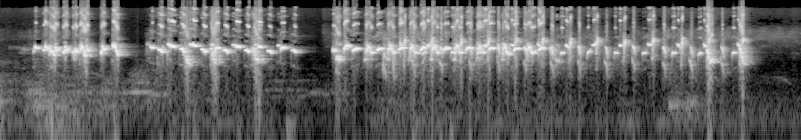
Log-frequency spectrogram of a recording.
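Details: Yellow-vented bulbul pouring out fast, chattering song in bursts separated by short silences, each burst a tight run of bright, bubbly notes with sharp clicks, ending abruptly after about seven seconds.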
